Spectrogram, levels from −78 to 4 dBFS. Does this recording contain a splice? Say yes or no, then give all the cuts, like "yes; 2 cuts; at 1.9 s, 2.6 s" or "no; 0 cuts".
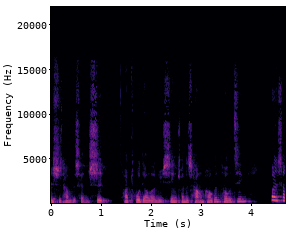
yes; 1 cut; at 1.3 s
